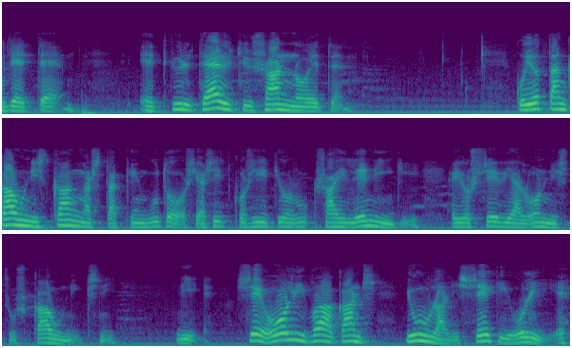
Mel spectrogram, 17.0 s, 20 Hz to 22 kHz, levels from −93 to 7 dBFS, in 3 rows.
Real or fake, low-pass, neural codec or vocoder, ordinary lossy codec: real; 7.2 kHz; none; MP3, 96 kbps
